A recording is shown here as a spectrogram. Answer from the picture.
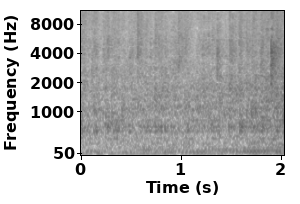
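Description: Faint scraping of a marker writing on a whiteboard, over a low room hum.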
